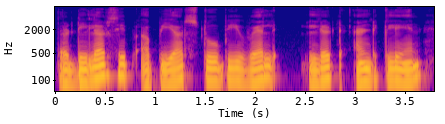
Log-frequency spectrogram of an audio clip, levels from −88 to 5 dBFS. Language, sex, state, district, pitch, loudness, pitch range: English, male, Jharkhand, Garhwa, 100 Hz, -15 LUFS, 95-115 Hz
